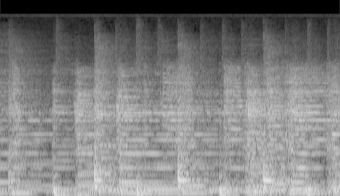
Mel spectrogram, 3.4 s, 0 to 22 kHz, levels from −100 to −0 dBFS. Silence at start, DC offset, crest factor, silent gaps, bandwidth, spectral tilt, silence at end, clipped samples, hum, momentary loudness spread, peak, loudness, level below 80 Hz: 0 s; under 0.1%; 16 dB; none; 16 kHz; -5.5 dB/octave; 0 s; under 0.1%; none; 6 LU; 0 dBFS; -17 LUFS; -26 dBFS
